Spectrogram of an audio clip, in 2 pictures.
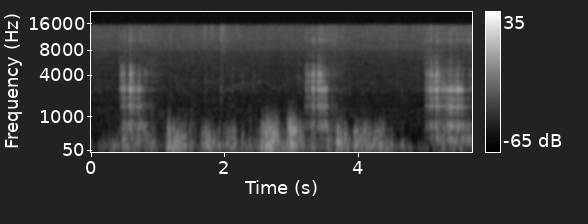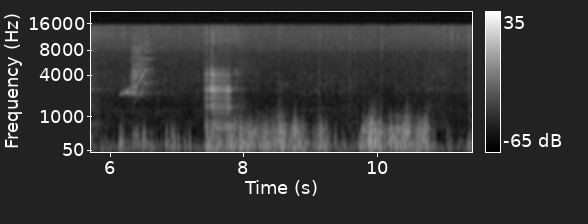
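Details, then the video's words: Snoring cow, heard as rhythmic, low, raspy breaths rising and falling about once a second, with several brief, brighter, harmonic bursts of a nasal, groaning tone between them. "Snoring cow"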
